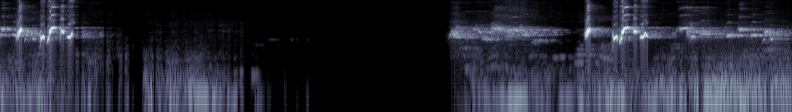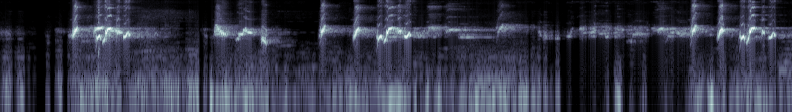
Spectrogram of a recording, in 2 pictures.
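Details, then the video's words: Burmese-type red-whiskered bulbul singing a fast wild-style song: bright, chattering whistled phrases in quick bursts, each phrase about a second long, after a silent gap, repeated several times in a quiet setting. "นกกรงหัวจุกพม่า เพลงป่า เพลงเร็ว"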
